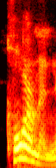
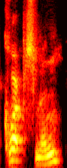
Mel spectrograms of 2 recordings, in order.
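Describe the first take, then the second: First: It begins like 'core', with p and s silent. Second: It begins like 'corpse', with p and s sounded.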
